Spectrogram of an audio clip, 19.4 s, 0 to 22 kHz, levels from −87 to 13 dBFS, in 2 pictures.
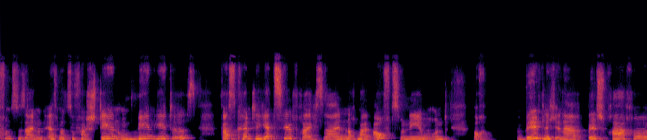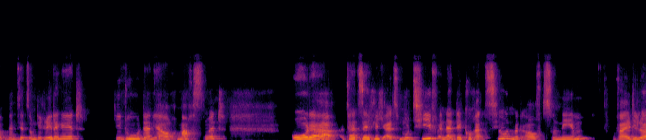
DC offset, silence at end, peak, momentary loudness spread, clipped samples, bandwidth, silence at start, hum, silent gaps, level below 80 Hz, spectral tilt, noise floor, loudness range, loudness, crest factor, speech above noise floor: under 0.1%; 0 s; -8 dBFS; 12 LU; under 0.1%; 13 kHz; 0 s; none; 7.69-7.73 s, 11.18-11.40 s; -70 dBFS; -3 dB/octave; -54 dBFS; 4 LU; -25 LUFS; 18 dB; 29 dB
